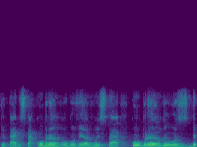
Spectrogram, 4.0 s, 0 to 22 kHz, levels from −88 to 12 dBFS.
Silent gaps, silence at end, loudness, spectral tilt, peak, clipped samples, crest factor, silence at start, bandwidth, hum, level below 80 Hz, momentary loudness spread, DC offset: none; 0 s; -25 LUFS; -7 dB/octave; -10 dBFS; under 0.1%; 14 dB; 0 s; 9 kHz; none; -70 dBFS; 9 LU; under 0.1%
